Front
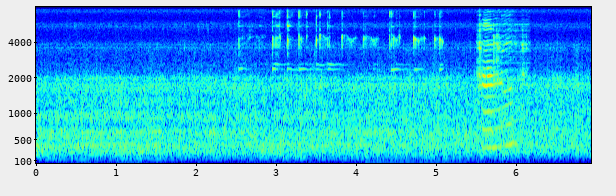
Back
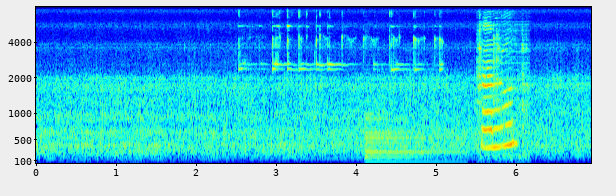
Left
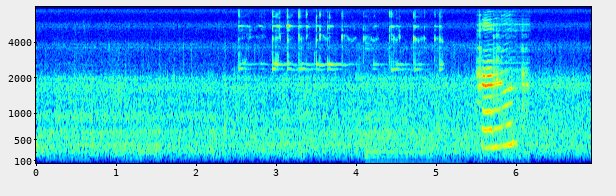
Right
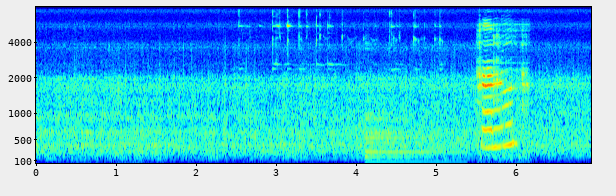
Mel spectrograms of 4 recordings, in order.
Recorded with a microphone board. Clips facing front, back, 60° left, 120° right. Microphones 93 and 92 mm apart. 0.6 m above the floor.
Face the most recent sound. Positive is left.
turn(degrees=155)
